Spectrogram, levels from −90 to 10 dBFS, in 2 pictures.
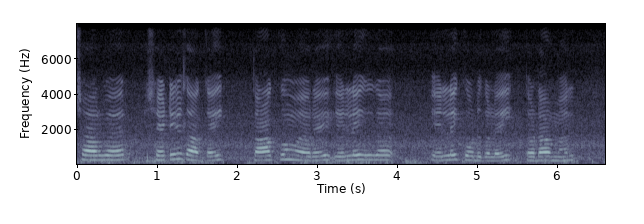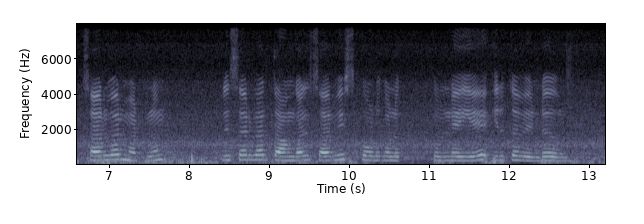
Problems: constant background noise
